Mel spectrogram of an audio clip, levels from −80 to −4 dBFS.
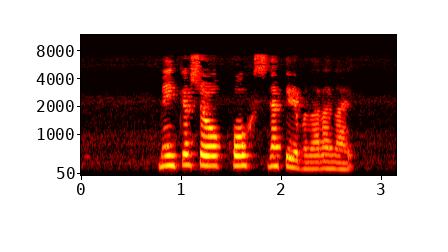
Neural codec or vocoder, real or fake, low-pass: none; real; 7.2 kHz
